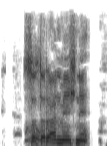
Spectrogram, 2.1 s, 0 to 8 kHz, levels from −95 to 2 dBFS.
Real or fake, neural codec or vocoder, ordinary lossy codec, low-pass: real; none; AAC, 32 kbps; 7.2 kHz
